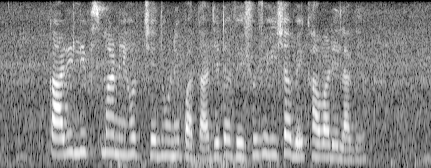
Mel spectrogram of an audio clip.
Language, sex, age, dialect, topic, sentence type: Bengali, female, 25-30, Northern/Varendri, agriculture, statement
